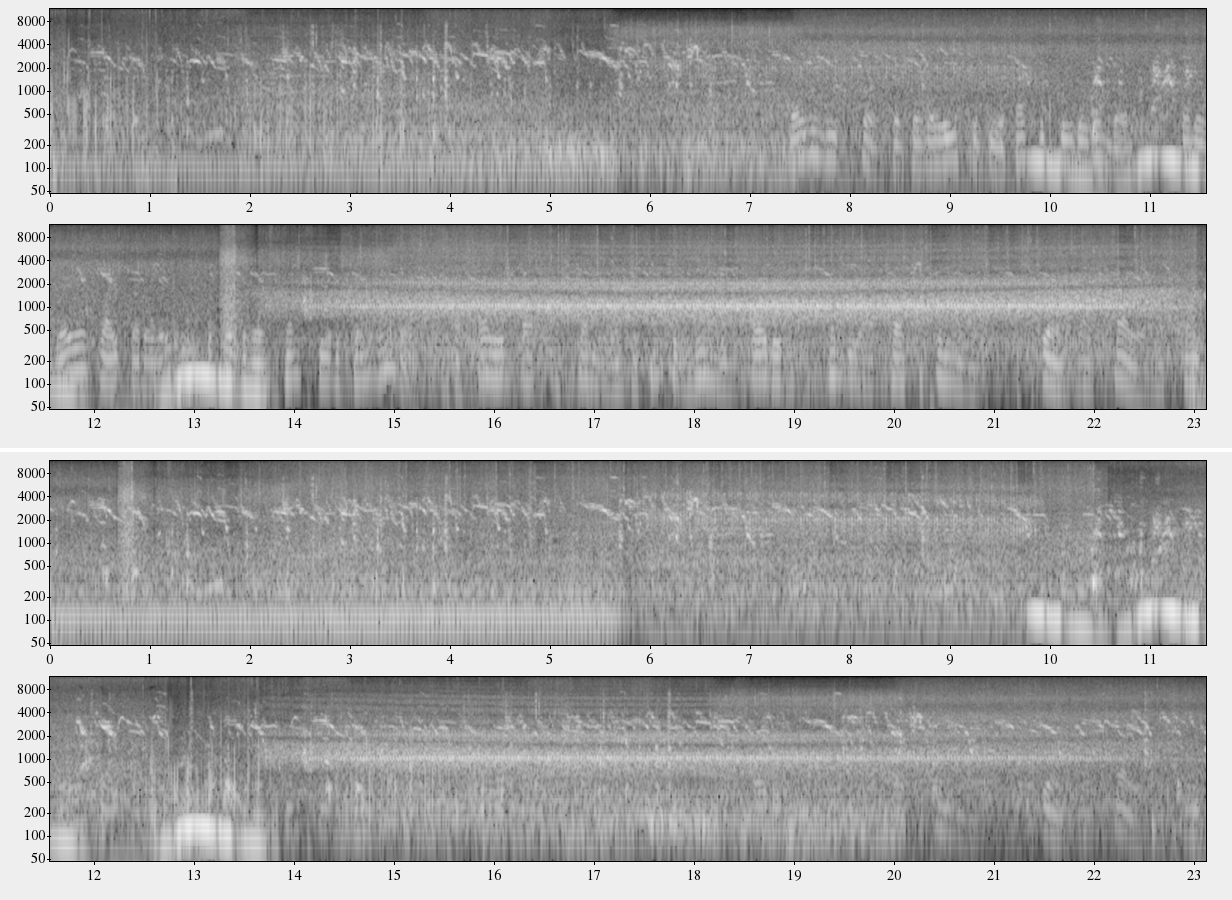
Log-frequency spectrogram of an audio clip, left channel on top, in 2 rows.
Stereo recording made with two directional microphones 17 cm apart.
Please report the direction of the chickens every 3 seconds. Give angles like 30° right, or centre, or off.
30° right, centre, 30° right, 50° right, 60° right, 60° right, 60° right, 60° right.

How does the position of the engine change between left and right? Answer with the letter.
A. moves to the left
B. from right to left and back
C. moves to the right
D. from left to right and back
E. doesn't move
A.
